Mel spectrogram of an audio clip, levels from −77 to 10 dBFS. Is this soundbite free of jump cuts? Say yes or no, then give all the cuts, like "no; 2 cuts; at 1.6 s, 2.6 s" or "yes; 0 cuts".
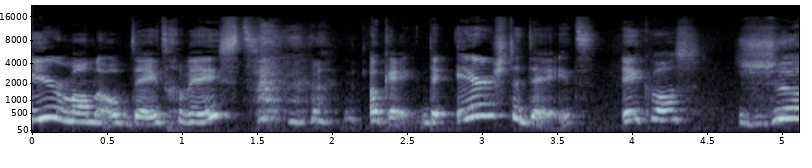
yes; 0 cuts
